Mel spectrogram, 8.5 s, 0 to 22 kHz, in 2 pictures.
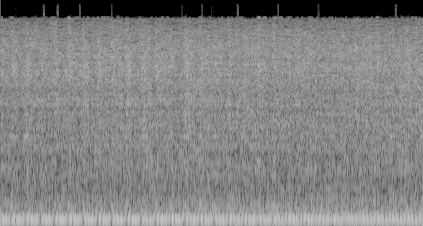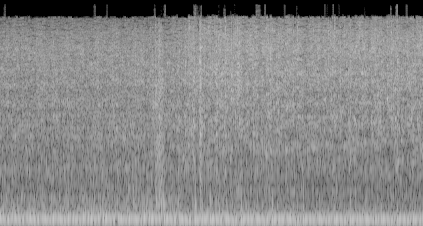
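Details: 5.3 LS-swapped third-gen Pontiac Firebird idling after a new fuel system install (stainless sending unit, braided lines, inline filter, quick disconnects): smooth, steady low idle, even pulse, no knocks, ticks or misses; runs clean, leak check next.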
